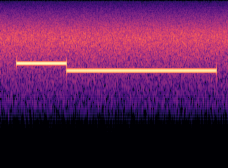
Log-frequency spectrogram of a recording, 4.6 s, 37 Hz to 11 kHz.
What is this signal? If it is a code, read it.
Two-tone page, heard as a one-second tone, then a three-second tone, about 1290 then 1010 Hz, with radio hiss.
